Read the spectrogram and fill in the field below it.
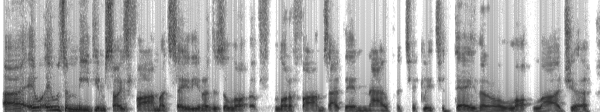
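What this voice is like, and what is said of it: Welsh accent. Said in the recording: “the weird accent comes from Wales”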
